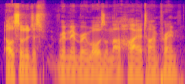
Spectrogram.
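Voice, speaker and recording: A man on a live trading stream, explaining chart setups to viewers in a halting way, with many restarts and ums. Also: rumbling low, level tone.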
